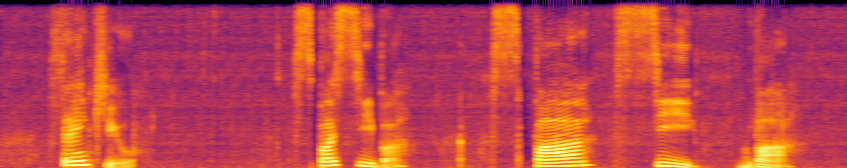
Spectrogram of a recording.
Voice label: Russian Thanks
